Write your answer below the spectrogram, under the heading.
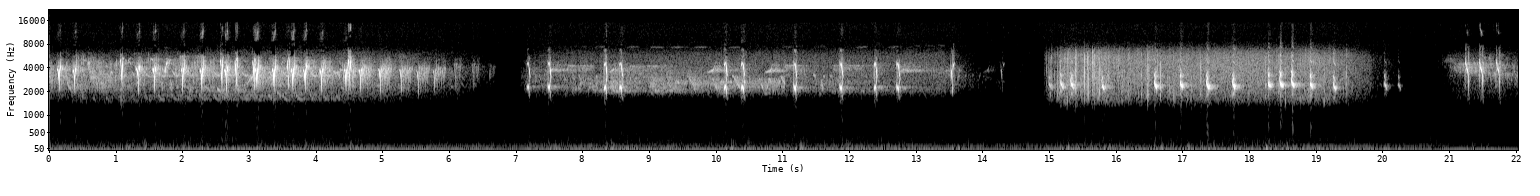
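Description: A small songbird singing in long phrases of rapid, repeated high notes. There are three phrases of several seconds each, separated by short pauses, and a fourth begins near the end.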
